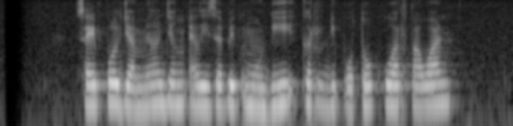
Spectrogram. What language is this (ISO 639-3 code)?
sun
